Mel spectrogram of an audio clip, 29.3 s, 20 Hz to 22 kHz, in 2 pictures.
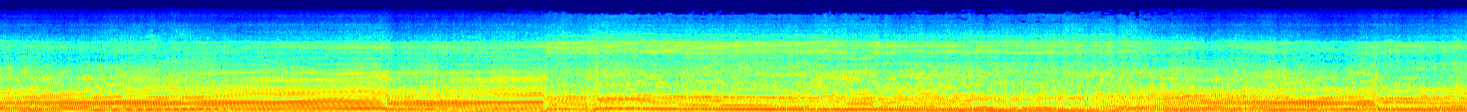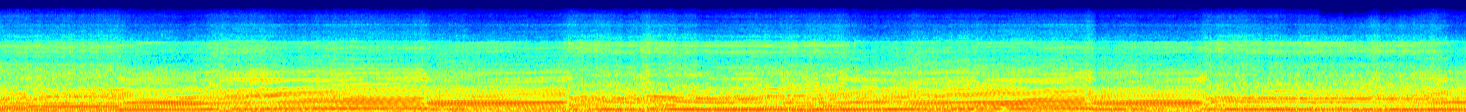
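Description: Onboard sound of an Ohvale 160 supermini race bike's single-cylinder four-stroke engine at racing speed, revving up with pitch rising and dropping sharply at each upshift, then falling away as it slows for corners, several times over.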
